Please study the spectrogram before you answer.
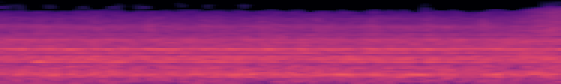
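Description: Constant airy rush from the blower with a faint steady hum underneath, no clicking or rough combustion; heater running normally.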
